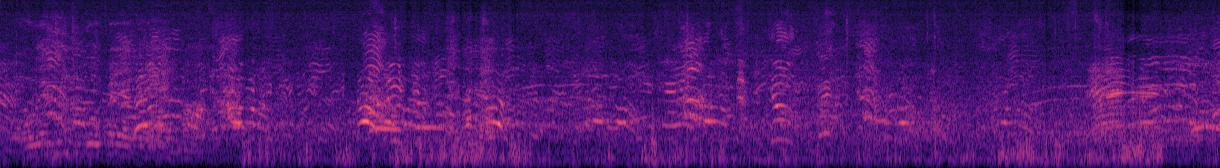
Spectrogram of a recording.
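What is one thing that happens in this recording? A crowd of spectators cheers and shouts from the sidelines.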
